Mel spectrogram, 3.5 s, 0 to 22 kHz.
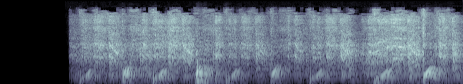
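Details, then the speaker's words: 2003 Honda Shadow VLX basket-case build, after a cut cable shorted and CDI was rechecked: steady starter churn at about two compression pulses a second, never catches; spark and compression present, cranked until out of fuel, owner suspects fuel. "We've been cranking this over for so long. It does really sound like it wants to start, but it's just not yet. And I think it might be due to fuel."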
